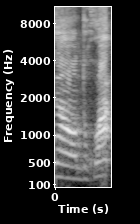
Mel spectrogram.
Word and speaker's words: endroits: 1000 de T les endroits habités a 1 Millas de todo lugar habitado ro es lugar aquí plural en francés que no se pronuncia ni la T ni la S ES lugares habitados hab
